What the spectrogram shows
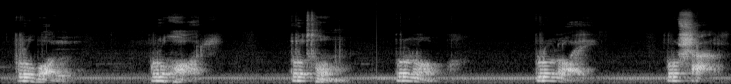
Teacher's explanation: এই প্র শব্দের শুরুতে এই পয় রফলা হয়ে গেল প্রো। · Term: ওকার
